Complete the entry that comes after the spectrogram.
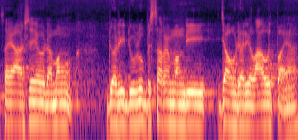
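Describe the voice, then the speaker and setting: A man with a medium-pitched voice is heard over noticeable background noise, with audible room echo. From Indonesia, Lampung (ethnic Javanese). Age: 30s. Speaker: migrant fisherman. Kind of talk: documentary interview.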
